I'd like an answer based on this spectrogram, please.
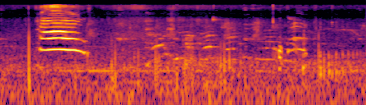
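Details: A single loud, drawn-out cat meow opens the clip, sliding downward at the end, followed by faint household sounds and a few soft murmurs.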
